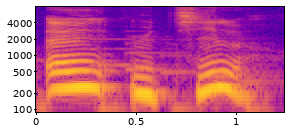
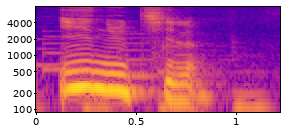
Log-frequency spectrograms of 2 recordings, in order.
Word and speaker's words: inutile: avec une derrière donc on ne dit pas un utile on dit inutile la petite anecdote pour finir qui va peut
